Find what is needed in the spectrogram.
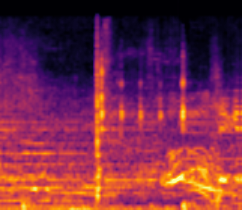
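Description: Music track with steady held tones, a single sharp knock a little under a second in, and a voice coming in near the end.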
